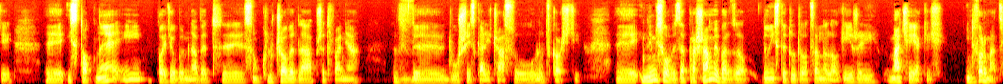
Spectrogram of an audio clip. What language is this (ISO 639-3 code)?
pol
